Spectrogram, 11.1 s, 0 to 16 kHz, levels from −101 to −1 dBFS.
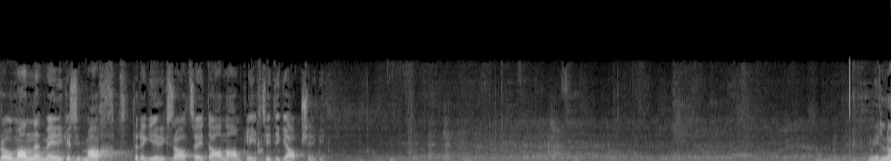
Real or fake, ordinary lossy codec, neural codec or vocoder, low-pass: real; MP3, 48 kbps; none; 9.9 kHz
